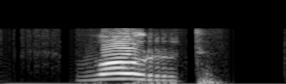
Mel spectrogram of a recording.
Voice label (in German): "wourd", walser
